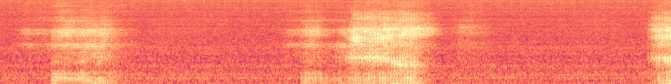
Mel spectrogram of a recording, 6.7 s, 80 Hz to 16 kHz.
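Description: Rattling, rumbling snores with noisy breathing return roughly every three seconds, about 20 a minute, against quiet room noise: ordinary snoring.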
